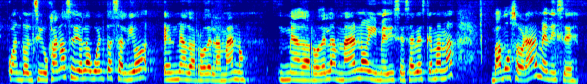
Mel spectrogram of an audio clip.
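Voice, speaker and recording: A woman's voice: high-pitched, darkish tone. A mother giving a personal testimony in church, retelling conversations with hesitant fillers.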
